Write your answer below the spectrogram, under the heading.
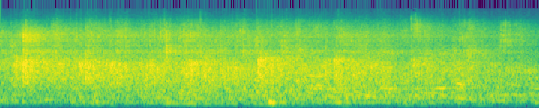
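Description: Steady audience applause fills the whole stretch, a dense, even wash of many hands clapping at a fairly loud level with no pauses.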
